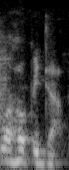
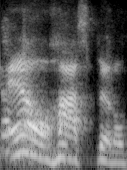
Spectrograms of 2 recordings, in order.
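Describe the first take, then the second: First: It is said the French way, without the s. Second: It is said like the English word hospital. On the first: The speaker calls it right. "It is French if you don't know" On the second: The speaker calls it wrong. "it is not hospital. If you really want to sound dumb"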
